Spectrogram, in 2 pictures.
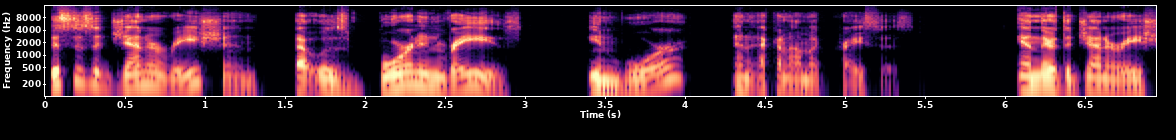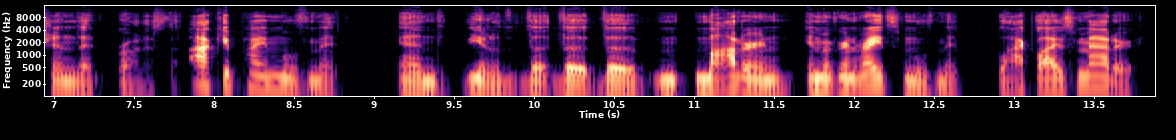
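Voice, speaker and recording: A man's voice: medium pitch, moderate pace, darkish tone, no echo, studio quality. A man in his thirties, an activist guest in an interview, speaking earnestly and emphatically with some stumbles. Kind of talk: impassioned interview talk.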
